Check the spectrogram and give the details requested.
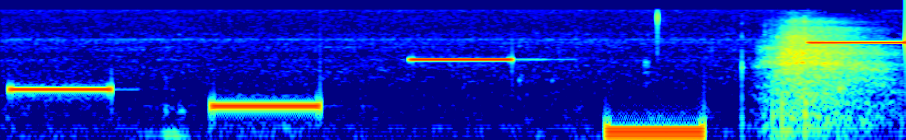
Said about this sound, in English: So they did a new experiment where the researchers gave the spiders a hearing test. They played sequences of tones, kind of like this.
